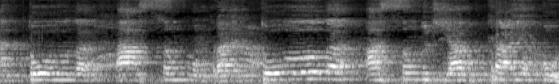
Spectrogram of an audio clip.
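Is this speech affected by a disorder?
No.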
